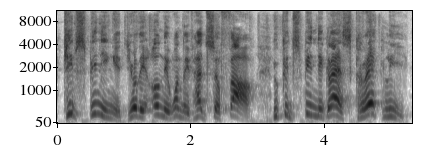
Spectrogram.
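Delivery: mild mock French director urging him on; French accent. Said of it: "he was French".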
